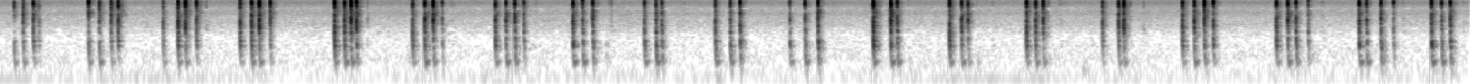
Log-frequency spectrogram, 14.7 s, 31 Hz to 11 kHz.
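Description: Long painted nails tap on a full-looking 400 ml gold plastic body lotion bottle held upright. Quick bursts of crisp, clicky taps repeat in a steady rhythm, each tap bright and very short with almost no ring. The taps are quiet, with near silence between bursts.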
